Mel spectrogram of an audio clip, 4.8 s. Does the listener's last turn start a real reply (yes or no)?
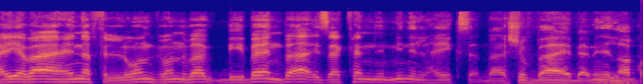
no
